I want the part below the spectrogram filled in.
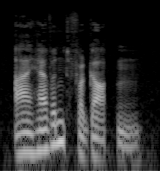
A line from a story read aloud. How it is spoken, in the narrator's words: Leia said evenly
